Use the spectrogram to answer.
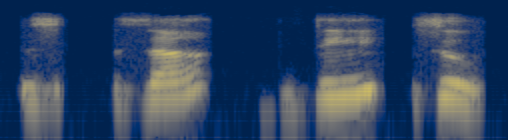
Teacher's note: हर बार start करते वक्त जबान दांतों के बीच में होगी, मतलब जबान की नोक, ऐसी पूरी जबान नहीं, जबान का जो शुरू का आगे का हिस्सा है वो। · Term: ज़ाल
